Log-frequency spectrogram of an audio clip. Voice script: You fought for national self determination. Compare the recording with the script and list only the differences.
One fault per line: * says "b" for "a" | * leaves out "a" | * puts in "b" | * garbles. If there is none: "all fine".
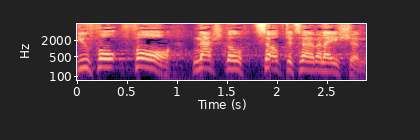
all fine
